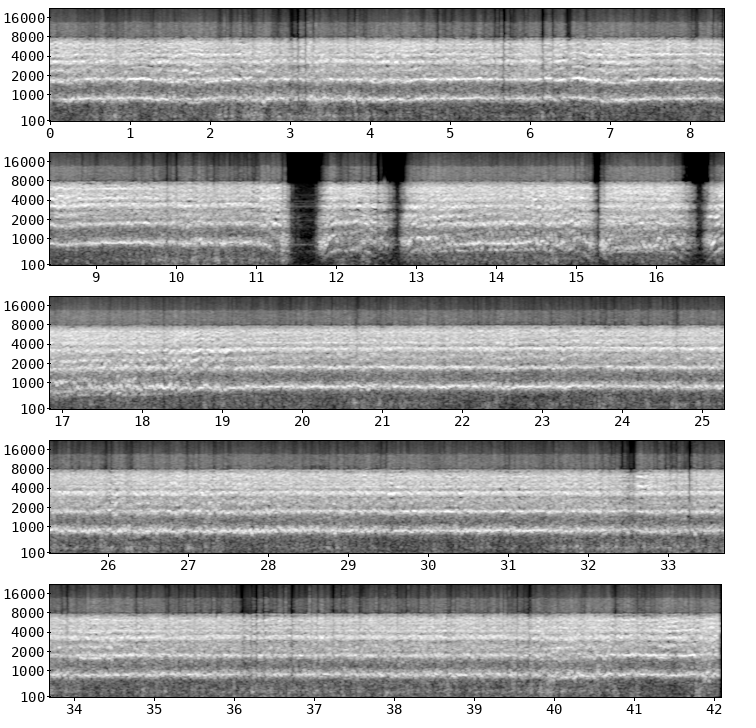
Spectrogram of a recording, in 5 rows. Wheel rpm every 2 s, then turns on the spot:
220, 230, 230, 230, 230, 180, 100, 140, 120, 210, 230, 230, 230, 230, 230, 230, 230, 230, 230, 230, 220.
none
